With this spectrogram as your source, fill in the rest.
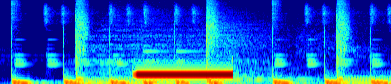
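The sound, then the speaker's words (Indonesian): A single steady ringback tone from an outgoing phone call to a friend, about a second long, sounds clearly over a punchy, rhythmic background beat; no one speaks. “Gua telepon dulu dah si bocah ini nih.”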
